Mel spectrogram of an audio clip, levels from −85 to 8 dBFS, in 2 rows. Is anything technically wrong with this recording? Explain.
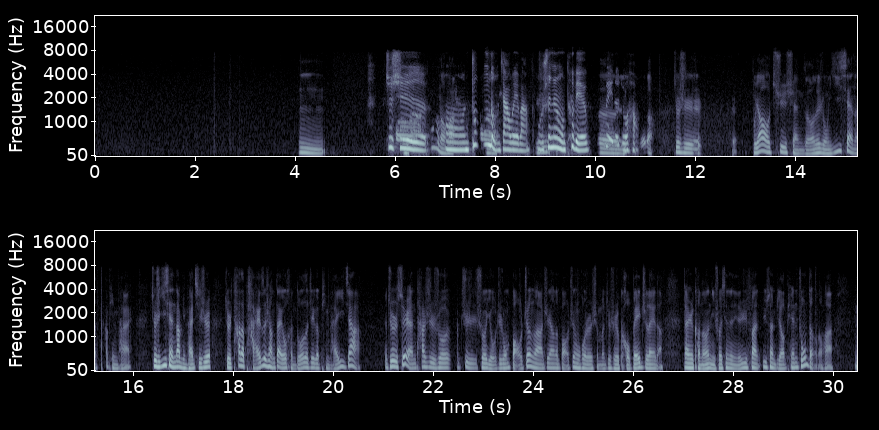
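Yes. Several call-transport and echo-control faults affect this speech, mainly in the first half.

From 5.99 to 11.07 s the speech is suppressed in double talk, most likely because the echo canceller could not tell the near talker from loudspeaker echo while both sides spoke and pulled the level down. Five stretches are hit: 5.99–6.86, 7.66–7.82, 8.02–8.85, 9.11–10.1 and 10.54–11.07 s. The voice sinks by about 20 to 35 dB, deepest in the third and fourth, and parts nearly vanish.

At 10.5 s there is an echo leak, likely from a loudspeaker whose canceller let some of its microphone pickup through. A faint copy of the voice returns about 146 ms late, at roughly 25 dB below the speech, as a brief scrap just before the last suppressed stretch.

A short stall from a late packet occurs at 11.91–11.97 s. A packet missed its playout time, the jitter buffer ran dry, and the receiver held the last sound for about 30 ms until it arrived. 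Nothing is lost, but one sound is briefly drawn out with a slight buzz or dip.

Call audio freezes follow at 12.06–12.76 s and 22.27–22.50 s, likely from packets held up in transit that emptied the jitter buffer. The receiver filled the gaps by continuing the last sound, for about 670 ms and then 200 ms, as a fading buzz or hiss rather than silence. Playback resumes where it stopped, so the speech is interrupted, not cut.

Jitter buffer speed-up runs from 15.44 to 19.69 s and again from 27.2 to 28.73 s. The buffer held more audio than its target, so the receiver repeatedly cut short pitch-period pieces to shed delay, about half a second and then a fifth of a second in total. The speech plays at 112% speed with unchanged pitch and sounds hurried.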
